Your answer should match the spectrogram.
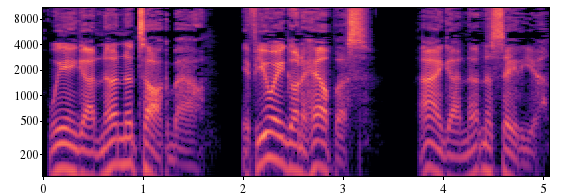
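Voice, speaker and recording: An actor playing a folksy, wisecracking American tinkerer in a video game, talking in casual slang. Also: male voice, mid-range voice, sing-song, brisk, fairly bright tone, breathy edge, no room sound, studio quality. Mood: blunt, exasperated. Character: folksy, wisecracking male tinkerer and scrappy settler ally.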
